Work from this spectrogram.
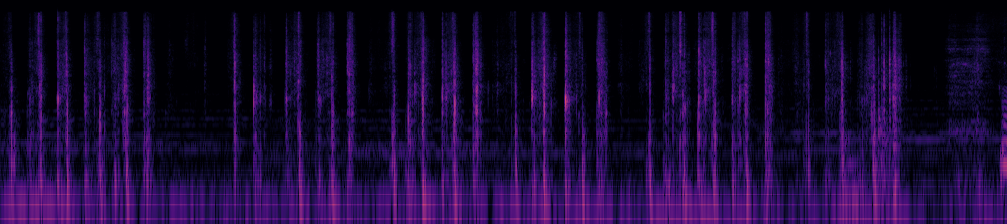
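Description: Oracle cards shuffled close up in rapid, crisp riffling bursts that run almost continuously for several seconds before a brief pause near the end.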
